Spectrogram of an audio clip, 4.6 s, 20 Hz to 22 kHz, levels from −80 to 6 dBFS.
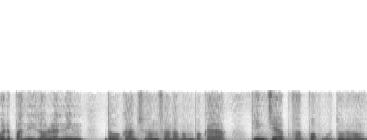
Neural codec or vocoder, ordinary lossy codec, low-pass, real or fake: codec, 16 kHz, 0.4 kbps, LongCat-Audio-Codec; none; none; fake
